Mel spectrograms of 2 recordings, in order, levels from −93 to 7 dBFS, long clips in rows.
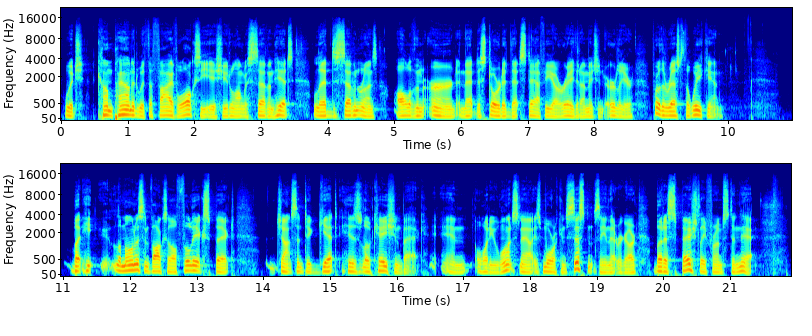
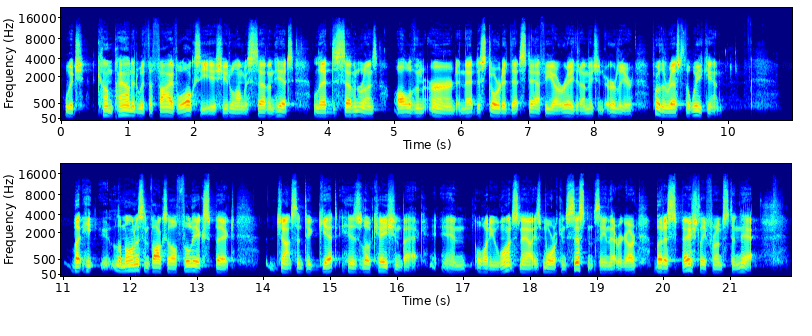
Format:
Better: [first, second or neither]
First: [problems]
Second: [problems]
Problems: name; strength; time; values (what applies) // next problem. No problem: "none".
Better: first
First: none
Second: thin; very; fading below 400 Hz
